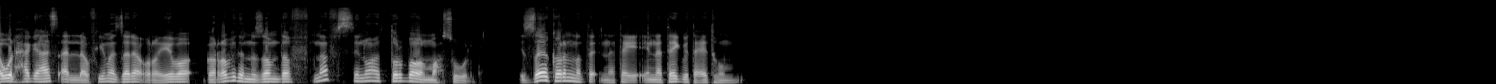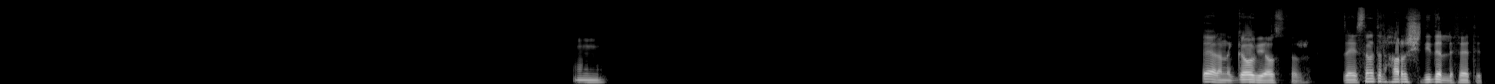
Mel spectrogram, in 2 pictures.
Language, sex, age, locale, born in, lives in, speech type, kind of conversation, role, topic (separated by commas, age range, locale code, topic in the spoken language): Arabic, male, 20-24, ar-EG, Egypt, Egypt, read, expert-assistant, asker, إزاي أقارن أرقام نظم الري الجديدة مع ظروفي في أرضي؟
